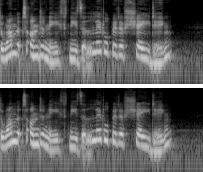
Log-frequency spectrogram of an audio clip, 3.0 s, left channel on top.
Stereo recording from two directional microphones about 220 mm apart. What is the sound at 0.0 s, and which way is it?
Speech, 5° right (ahead or behind).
